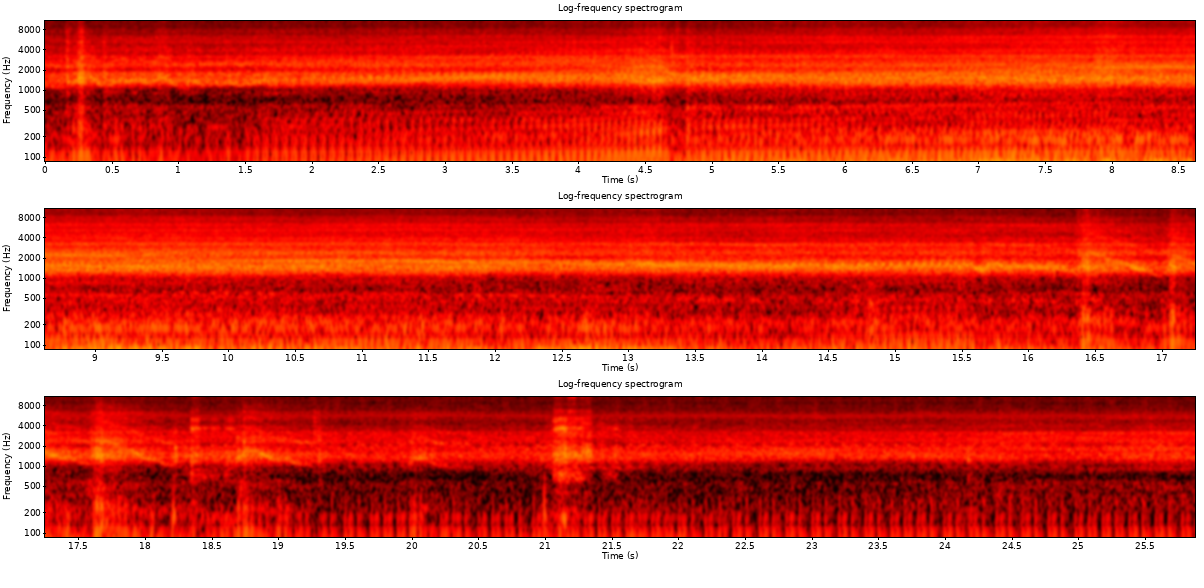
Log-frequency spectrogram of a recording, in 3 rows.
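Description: Honda Africa Twin CRF1000L's parallel-twin engine running under way. It grows louder for several seconds, then eases off as the bike slows almost to a stop, with a sharp click about 21 seconds in.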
